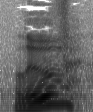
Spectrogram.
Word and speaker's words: Louvre: say it right how do you say it Louvre alright see I'm married to an art teacher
